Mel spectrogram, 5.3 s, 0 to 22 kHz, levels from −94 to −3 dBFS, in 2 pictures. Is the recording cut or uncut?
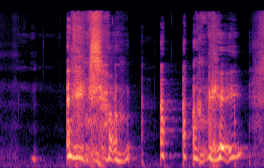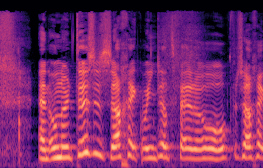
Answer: cut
